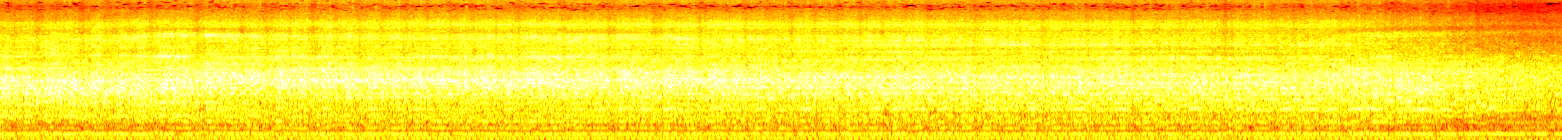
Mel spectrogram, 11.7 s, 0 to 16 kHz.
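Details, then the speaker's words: Nissan X-Trail T31 CVT filled with the wrong transmission fluid, heard from engine bay: steady high whine over idle without pitch change; in D it barely moves and lacks power; CVT damaged from wrong fluid. "nah di bagian matic terdengar suara seperti ini"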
